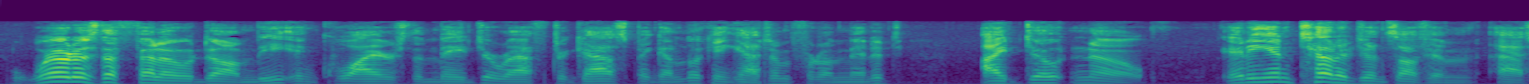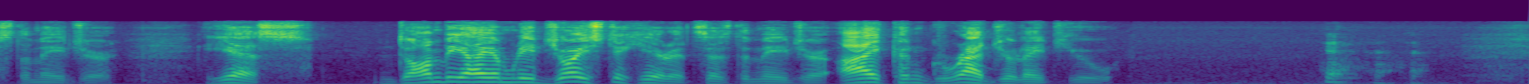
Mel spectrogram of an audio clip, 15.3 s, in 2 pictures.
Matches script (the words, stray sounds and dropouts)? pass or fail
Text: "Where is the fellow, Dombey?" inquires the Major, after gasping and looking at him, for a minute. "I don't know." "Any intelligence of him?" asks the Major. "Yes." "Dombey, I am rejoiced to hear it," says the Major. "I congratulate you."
fail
